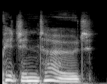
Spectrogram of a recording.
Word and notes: pigeon-toed: British English

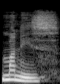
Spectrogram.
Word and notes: monies: British English

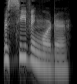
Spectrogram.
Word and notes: receiving order: American English

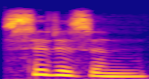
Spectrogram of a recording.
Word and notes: citizen: American English

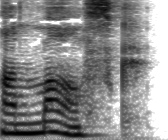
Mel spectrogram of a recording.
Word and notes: unmask: British English

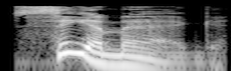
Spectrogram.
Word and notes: siamang: British English

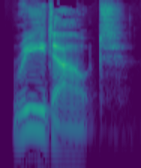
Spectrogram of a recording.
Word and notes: readout: British English

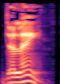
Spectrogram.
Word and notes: delaine: British English

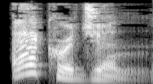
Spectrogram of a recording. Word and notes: acrogen: British English

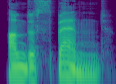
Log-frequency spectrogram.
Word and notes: underspend: British English

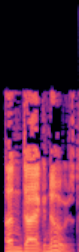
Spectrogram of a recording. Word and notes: undiagnosed: British English

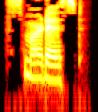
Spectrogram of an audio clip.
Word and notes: smartest: British English

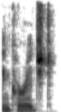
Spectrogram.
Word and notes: encouraged: American English

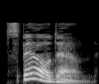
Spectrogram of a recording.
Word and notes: spelldown: British English

